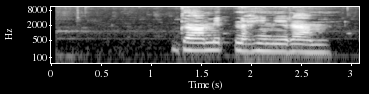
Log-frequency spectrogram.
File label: Tagalog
